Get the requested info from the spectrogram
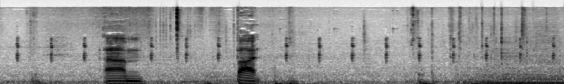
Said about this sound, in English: Sorry, I was just having to wait for the traffic there.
